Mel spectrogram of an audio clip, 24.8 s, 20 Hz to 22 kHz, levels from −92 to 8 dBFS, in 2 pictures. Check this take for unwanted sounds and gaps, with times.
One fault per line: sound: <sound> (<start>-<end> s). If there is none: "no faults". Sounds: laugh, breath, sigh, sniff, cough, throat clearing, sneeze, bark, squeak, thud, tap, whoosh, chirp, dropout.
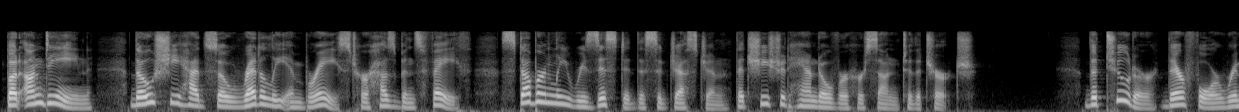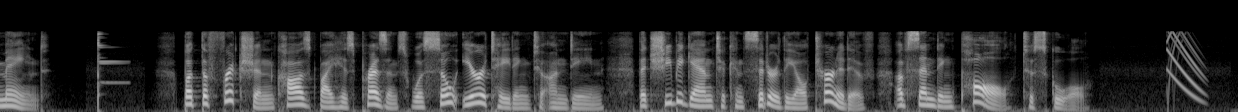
sound: tap (13.4-13.7 s)
sound: chirp (24.1-24.5 s)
